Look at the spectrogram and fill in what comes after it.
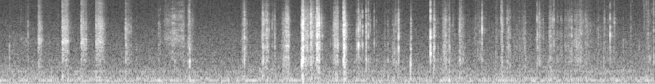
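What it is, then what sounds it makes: Cardboard matchbox. Long matte green nails slide, scratch and tap across a small, hollow cardboard matchbox full of wooden matches. The result is a quiet, irregular run of crisp, bright clicks and scratchy brushes with very short, dry decays over a faint low hum, with a louder cluster of sharp taps in the middle.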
